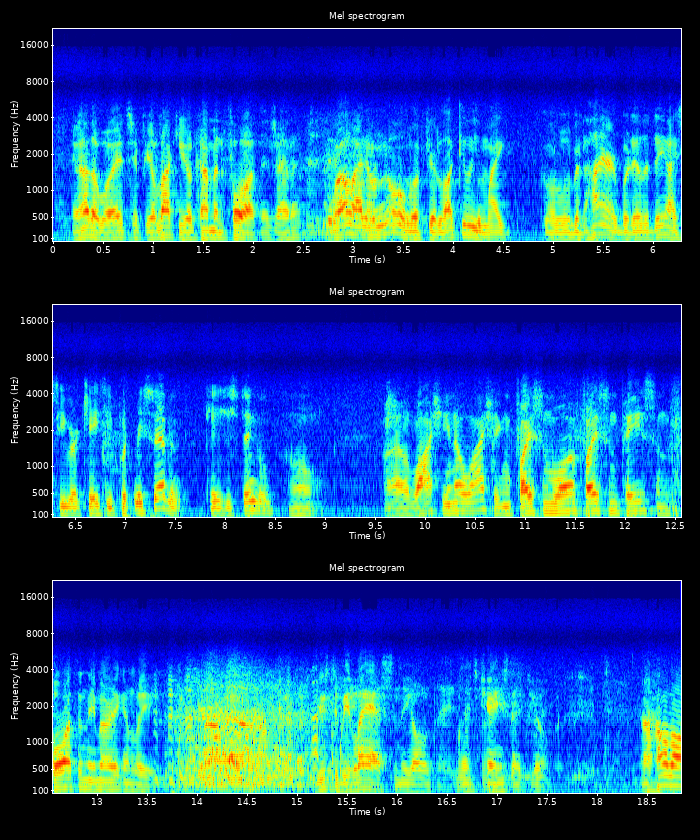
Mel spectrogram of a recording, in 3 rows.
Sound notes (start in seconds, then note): 13.5 laughter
